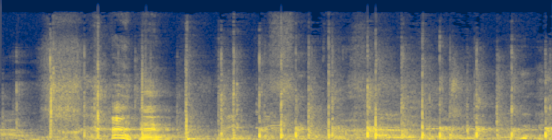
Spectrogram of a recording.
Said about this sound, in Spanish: Un aplauso, qué hermosos.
